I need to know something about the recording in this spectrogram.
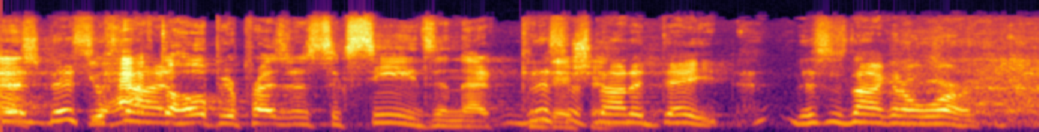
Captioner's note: laughter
